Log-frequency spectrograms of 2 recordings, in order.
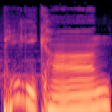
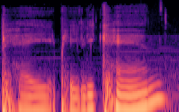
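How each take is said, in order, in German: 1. Das Wort wird mit deutscher Aussprache gesagt. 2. Das Wort wird mit englischer Aussprache gesagt.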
